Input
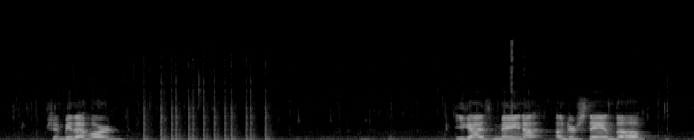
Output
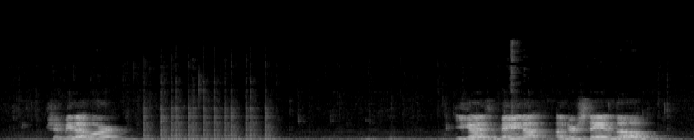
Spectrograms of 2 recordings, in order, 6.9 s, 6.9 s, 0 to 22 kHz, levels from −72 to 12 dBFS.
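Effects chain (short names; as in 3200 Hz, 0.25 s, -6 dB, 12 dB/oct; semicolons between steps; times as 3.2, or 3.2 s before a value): shoebox room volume 360 m³, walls furnished, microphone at 2.2 m; gain +2 dB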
